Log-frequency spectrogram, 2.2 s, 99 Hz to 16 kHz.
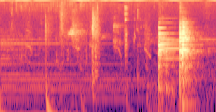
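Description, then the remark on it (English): A metal lid clatters onto a pot of lentils brought to a simmer, a few light clanks followed by two sharper, ringing clinks near the end, fairly quiet with no voices. “I'm going to cover the pot, and I'm gonna cook the lentils for 15 to 20 minutes.”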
